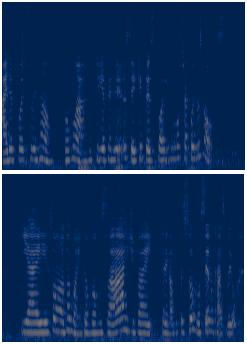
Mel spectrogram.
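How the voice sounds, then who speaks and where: Somewhat breathy and animated in tone, this voice moves at a fairly quick pace. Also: woman, fairly high pitch for a woman. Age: 20s. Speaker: vlogger. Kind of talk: casual chat.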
